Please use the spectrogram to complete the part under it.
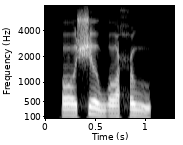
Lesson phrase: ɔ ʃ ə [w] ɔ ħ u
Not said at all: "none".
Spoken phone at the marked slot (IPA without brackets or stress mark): w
